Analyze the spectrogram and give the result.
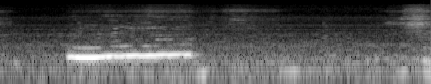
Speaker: Yeah, it's wheezing. These dogs have problems breathing.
